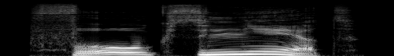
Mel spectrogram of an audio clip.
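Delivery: desperate high shout with нет drawn out. An old wizard cries out to the phoenix: shouted. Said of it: "крикнул старый волшебник".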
